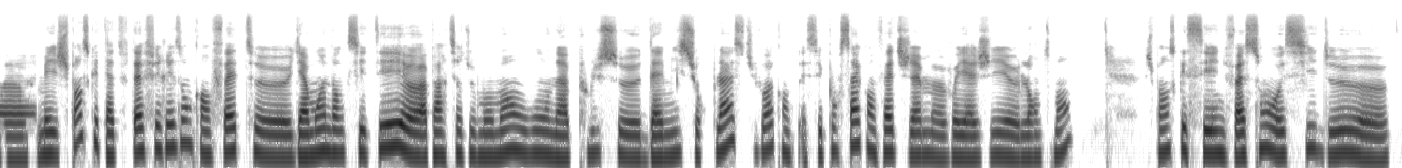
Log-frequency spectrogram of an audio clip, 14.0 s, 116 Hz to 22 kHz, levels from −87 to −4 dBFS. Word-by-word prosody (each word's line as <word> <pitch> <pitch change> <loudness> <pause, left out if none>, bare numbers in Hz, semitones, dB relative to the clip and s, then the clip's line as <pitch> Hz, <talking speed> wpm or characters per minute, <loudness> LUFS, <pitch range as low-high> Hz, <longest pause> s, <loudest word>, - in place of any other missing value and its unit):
heu, 155 - +1 0.2
mais 180 0 +1
je - - -6
pense 305 - -1
que 255 - -4
tu 180 - -3
as 175 - +2
tout - - -24
à 200 +1 +6
fait 220 - -4
raison, 230 +4 0
qu'en 190 -6 -2
fait, 200 +4 +1
heu, 170 -3 +2
il 165 - -7
y - - +7
a 170 - +7
moins 195 +2 +2
d'anxiété, 195 +4 +3
heu, 200 - +6
à 165 - +5
partir 180 +1 -2
du 180 +1 -5
moment 180 +4 0
où 185 0 -2
on 180 -2 -1
a 165 -1 +2
plus, 185 +2 -6
heu, 165 -1 +1
d'amis 165 +3 0
sur 180 -2 -4
place, 230 +7 0
tu 195 - -17
vois? 210 +2 0
Quand 195 -5 -6
t - - -16
c'est 185 - -6
pour 200 +1 -8
ça 245 +1 +3
qu'en 210 -5 -3
fait 195 +1 +1
j'aime, 175 0 -1
heu, 160 -1 -3
voyager, 165 +1 -1
heu, 160 -1 +1
lentement. 170 - -4 0.7
Je - - -13
pense 200 +2 -3
que 210 - 0
c'est 190 0 +2
une 190 -1 0
façon 175 +6 +2
aussi 210 +2 -1
de, 185 -3 -5
heu, 170 -5 +1
185 Hz, 235 wpm, -27 LUFS, 170-200 Hz, 0.7 s, y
